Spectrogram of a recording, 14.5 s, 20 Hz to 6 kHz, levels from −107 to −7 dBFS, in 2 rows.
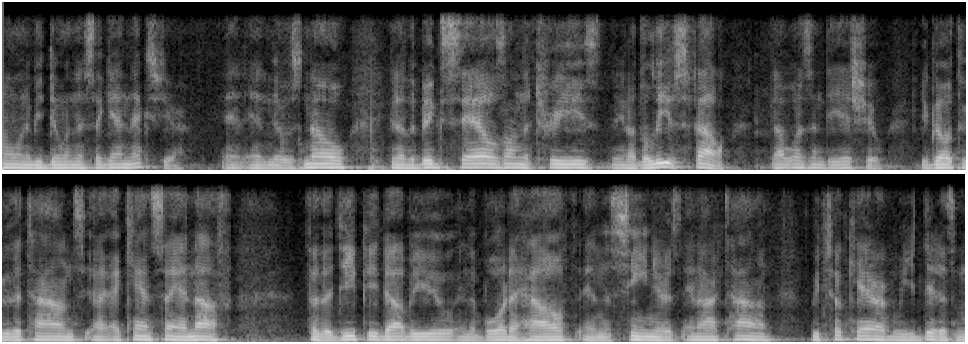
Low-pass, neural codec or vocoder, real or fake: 5.4 kHz; codec, 16 kHz, 8 kbps, FreqCodec, smaller model; fake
